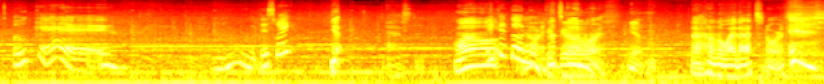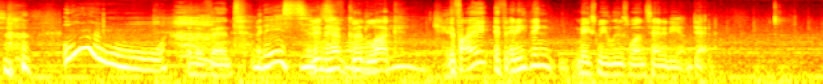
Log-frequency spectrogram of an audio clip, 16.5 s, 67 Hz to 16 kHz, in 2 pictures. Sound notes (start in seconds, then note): 7.8 laughing; 9.8 gasps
